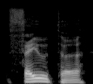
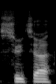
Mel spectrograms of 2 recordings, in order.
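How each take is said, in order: First: A Spanish pronunciation starting with a 'th' sound. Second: An English-style pronunciation, sounding like 'Suter'. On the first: "Spanish call it Ceuta um, if they are from sort of most of Spain" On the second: "the British would call it Suter"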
